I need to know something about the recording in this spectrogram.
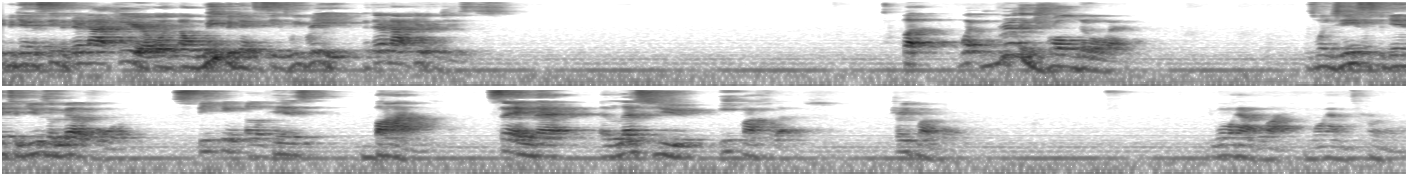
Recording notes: Apologies for the audio quality this week!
